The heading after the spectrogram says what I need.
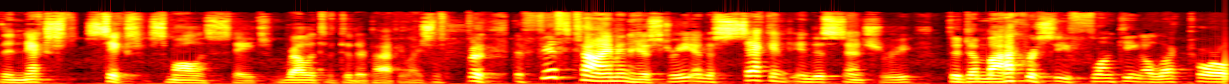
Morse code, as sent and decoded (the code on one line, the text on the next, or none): none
